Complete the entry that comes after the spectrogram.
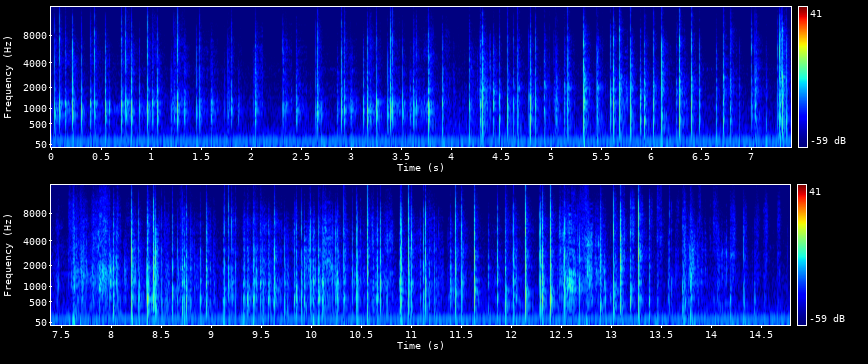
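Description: Long manicured nails tap and scratch a small, hollow, rectangular magenta printed cardboard box of Red Aspen press-on nails, possibly still in plastic wrap, held up in one hand. Rapid, dry, crisp clicks and scrapes patter quickly over a steady low hum, growing busier and brighter in the second half.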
